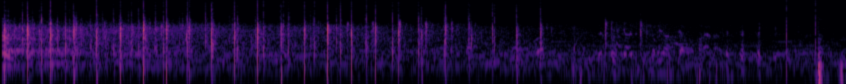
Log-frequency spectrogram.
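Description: Audience applauding, a patter of separate hand claps that thins out and fades away over the last few seconds.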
